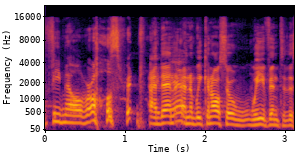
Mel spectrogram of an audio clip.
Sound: laughs

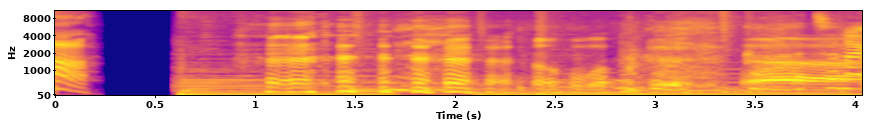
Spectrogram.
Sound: laughing

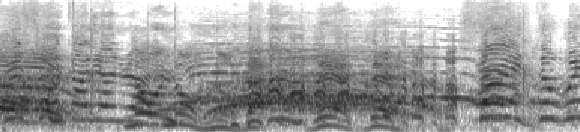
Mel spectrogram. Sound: crowd barely cheers

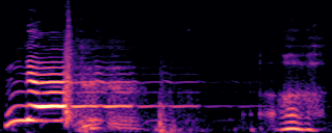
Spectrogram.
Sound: gasps

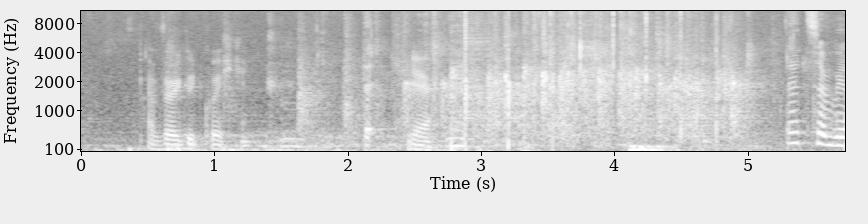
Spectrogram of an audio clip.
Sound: audience applause

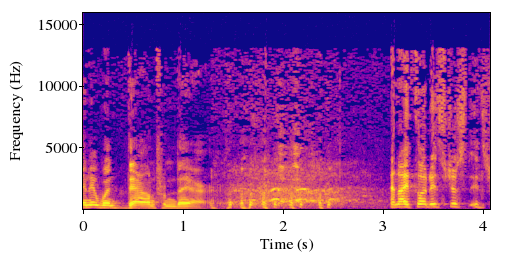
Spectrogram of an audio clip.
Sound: laughing

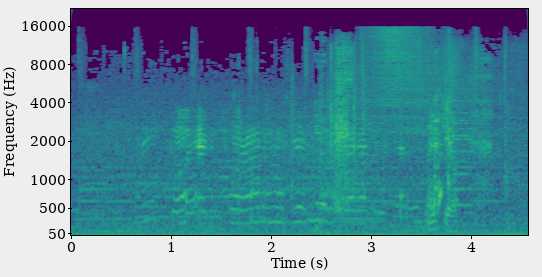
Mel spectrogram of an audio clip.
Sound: woman In Speakerphone

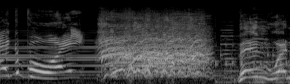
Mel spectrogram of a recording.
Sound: laughing

